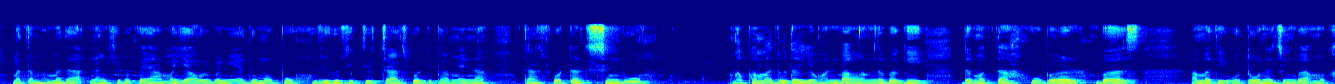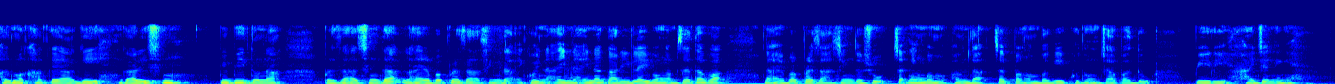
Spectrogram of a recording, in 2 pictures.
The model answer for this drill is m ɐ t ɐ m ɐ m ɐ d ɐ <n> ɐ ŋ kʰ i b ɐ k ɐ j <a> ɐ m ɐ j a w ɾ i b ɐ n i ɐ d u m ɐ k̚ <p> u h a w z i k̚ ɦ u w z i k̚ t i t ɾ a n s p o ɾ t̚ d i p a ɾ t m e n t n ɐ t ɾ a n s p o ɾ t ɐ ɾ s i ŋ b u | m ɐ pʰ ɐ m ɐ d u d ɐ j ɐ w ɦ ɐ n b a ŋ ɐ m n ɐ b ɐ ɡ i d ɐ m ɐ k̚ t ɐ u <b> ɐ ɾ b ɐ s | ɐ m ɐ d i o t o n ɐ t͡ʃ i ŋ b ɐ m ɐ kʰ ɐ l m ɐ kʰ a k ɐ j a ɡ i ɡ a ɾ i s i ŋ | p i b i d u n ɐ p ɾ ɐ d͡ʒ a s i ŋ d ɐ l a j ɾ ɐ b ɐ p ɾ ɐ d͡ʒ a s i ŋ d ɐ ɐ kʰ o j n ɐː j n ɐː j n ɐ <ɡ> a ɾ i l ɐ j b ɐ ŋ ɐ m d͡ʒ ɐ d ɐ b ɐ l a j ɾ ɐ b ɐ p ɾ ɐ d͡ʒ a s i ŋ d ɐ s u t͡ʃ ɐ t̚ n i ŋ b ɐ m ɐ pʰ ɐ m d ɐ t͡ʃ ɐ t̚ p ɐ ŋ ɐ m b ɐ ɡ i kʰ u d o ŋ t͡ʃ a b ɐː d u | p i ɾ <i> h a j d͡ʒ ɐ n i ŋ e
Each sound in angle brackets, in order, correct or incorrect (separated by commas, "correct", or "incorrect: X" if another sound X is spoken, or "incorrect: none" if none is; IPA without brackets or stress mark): correct, correct, correct, correct, correct, correct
